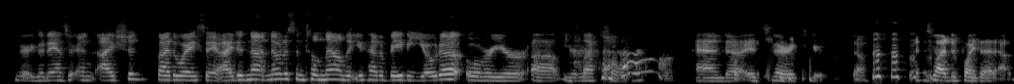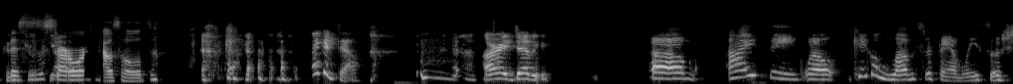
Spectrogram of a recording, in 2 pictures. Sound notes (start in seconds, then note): 5.7 laughing; 8.7 laughing; 12.2 laughing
